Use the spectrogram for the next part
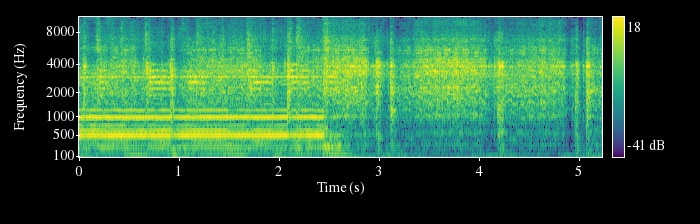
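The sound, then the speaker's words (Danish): A car engine starts up: a steady whirring crank for a couple of seconds, then a rough, noisy rumble as it catches and keeps running. “Så frem til fald han kunne få motoren til at gå.”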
